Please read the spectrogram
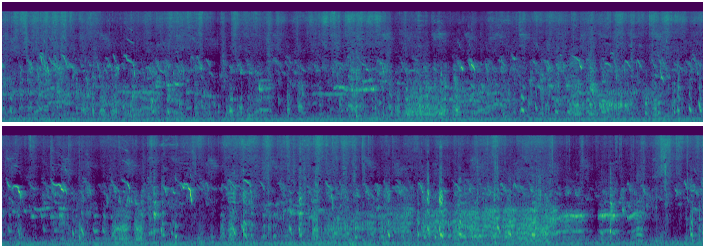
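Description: Several chickens clucking in short, overlapping calls.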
